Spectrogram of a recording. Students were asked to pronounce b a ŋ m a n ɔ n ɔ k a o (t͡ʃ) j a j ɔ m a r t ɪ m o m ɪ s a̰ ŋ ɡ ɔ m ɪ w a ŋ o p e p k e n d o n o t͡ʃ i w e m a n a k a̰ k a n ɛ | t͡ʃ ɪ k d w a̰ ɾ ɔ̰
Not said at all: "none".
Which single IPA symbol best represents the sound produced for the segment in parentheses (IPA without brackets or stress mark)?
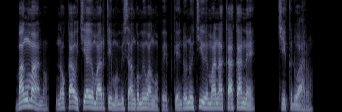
t͡ʃ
